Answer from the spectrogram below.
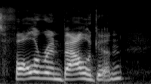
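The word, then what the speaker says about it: Folarin Balogun: So as you probably heard, one of our star players, Fallerin Balogun, is now going to be able to play.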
